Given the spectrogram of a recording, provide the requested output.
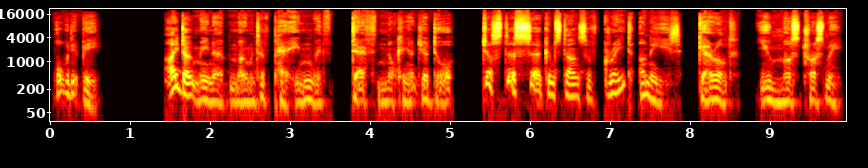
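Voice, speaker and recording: Husky, erudite ancient vampire gentleman. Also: lowish voice, sing-song, no room sound, clean studio sound, heavily acted. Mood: thoughtful, courteous. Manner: eloquent, formal, wryly measured, precise. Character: urbane, erudite ancient male vampire, courteous and loyal. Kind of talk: video game character acting.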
